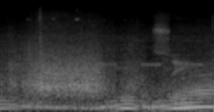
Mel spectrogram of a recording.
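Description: Car driven along a twisty road in the survival game SCUM, a continuous engine drone that rises and shifts pitch through turns, with someone talking over it.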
